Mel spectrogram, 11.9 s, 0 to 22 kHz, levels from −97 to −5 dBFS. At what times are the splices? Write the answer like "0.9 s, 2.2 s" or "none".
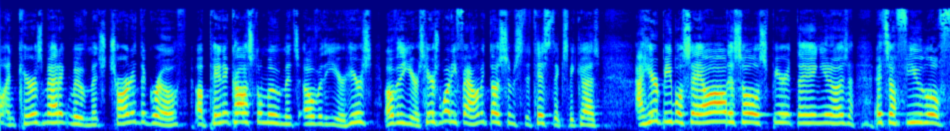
2.4 s, 4.7 s, 7.1 s, 7.9 s, 9.1 s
